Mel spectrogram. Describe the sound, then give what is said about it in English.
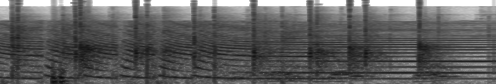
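Several sharp hand claps land at an uneven, brisk pace over a steady, ringing musical tone that holds throughout, then fades out at the end. “All right, guys, clap it up.”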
